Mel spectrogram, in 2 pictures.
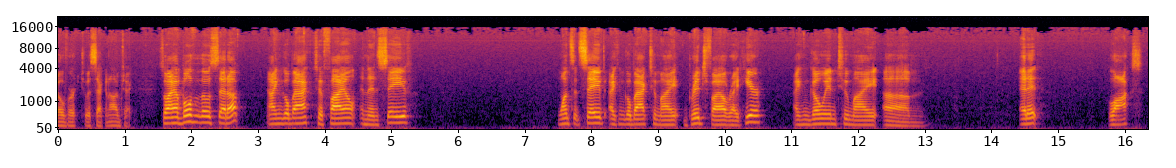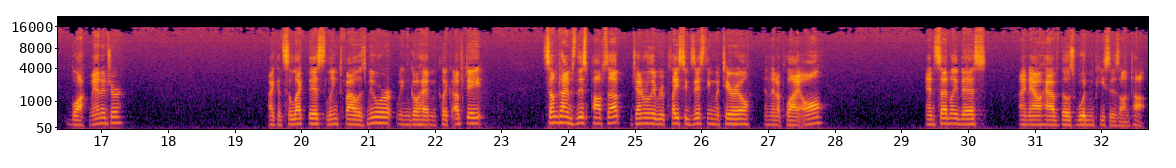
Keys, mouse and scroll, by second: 0.6 click, 1.0 middle click, 1.0 middle click, 1.1 middle click, 2.7 right click, 3.8 click, 4.9 click, 7.1 click, 9.6 click, 11.2 click, 17.2 click, 18.8 click, 21.7 click, 25.0 click, 26.9 click, 29.1 middle click, 29.1 middle click, 29.2 middle click, 30.5 click, 31.3 click, 31.7 middle click, 31.8 middle click, 31.8 middle click.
